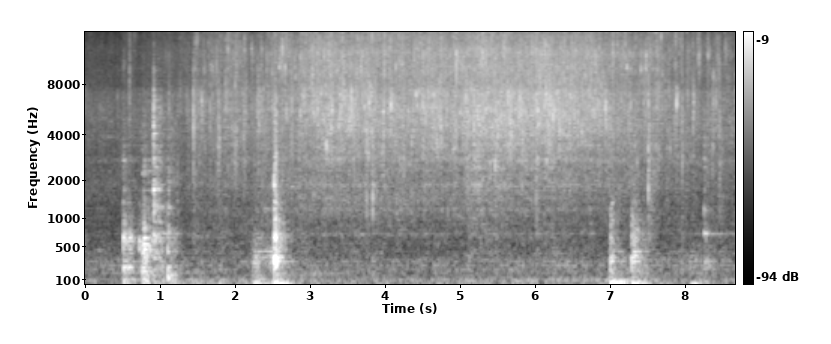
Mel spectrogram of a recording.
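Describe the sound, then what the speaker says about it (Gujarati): Stuffed gunda vegetable cooking in a pan over medium heat, stirred once with a few scraping knocks early on, then a long steady sizzle, and a couple more stirring scrapes near the end. "2 મિનિટ પછી આપણે એકવાર હલાવી લઈએ."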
